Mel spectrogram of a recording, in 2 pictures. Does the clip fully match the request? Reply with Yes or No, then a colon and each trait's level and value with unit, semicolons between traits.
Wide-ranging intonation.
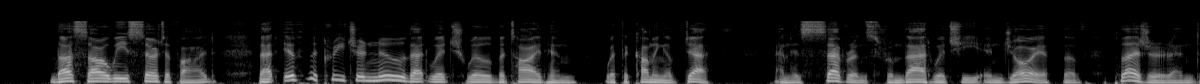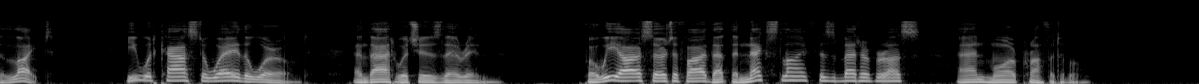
Yes: wide, 8.0 semitones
